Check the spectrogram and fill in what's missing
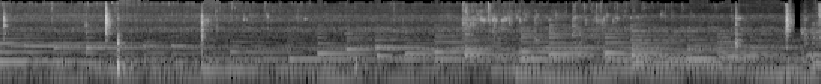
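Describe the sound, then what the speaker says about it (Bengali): Cloves, cinnamon and cardamom sizzle in hot oil with a low, steady crackle, punctuated by sharp ticking pops and a faint humming tone underneath. No one talks. "গোটা মশলা ফোড়ন দেবো"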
